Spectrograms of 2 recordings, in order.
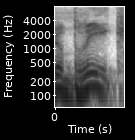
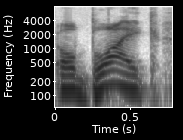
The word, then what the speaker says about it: oblique: OB B L I Q U E which is which is pronounced oblique in many other place but in the Marine Corps when you're marching it's right oblique and that is a turn to like a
